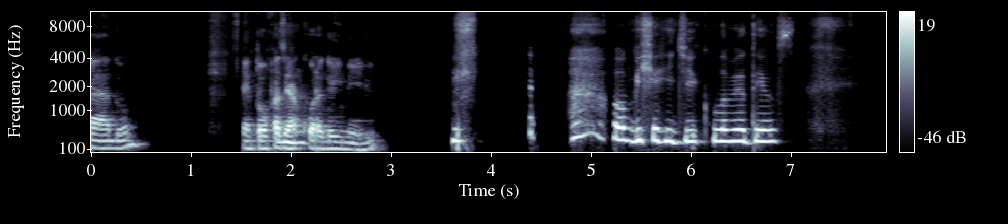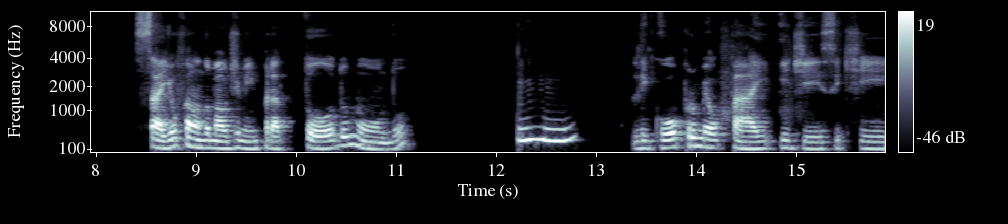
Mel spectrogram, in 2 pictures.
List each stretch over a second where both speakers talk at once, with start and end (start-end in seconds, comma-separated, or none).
none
